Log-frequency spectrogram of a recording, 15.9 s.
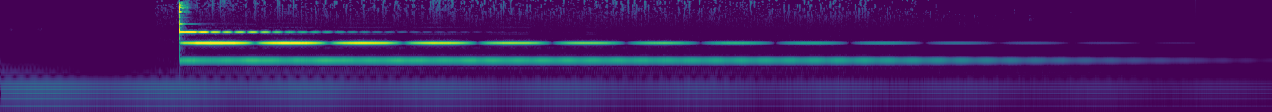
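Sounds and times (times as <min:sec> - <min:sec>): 
bells ringing: 0:02.2 - 0:11.3.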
